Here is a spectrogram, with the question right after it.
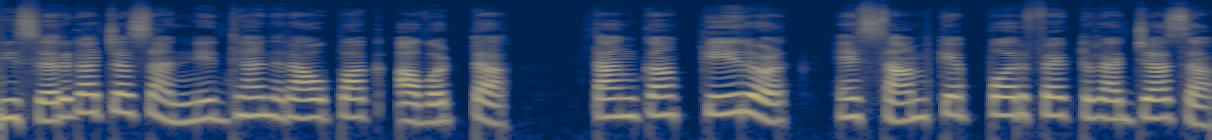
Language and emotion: Goan Konkani, neutral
